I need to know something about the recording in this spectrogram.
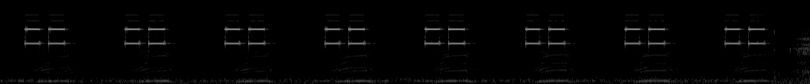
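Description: NR-950 handheld radiation monitor (Geiger counter) sounding its alarm: high, steady electronic double beeps about once a second, eight pairs. The alarm is set off by the dose rate climbing fast past its alarm threshold as the radioactive vintage clock sits beside it.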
